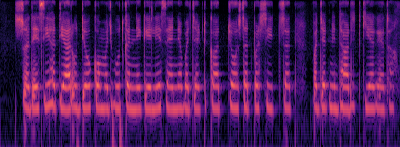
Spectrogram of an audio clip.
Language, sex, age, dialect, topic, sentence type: Hindi, female, 51-55, Hindustani Malvi Khadi Boli, banking, statement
